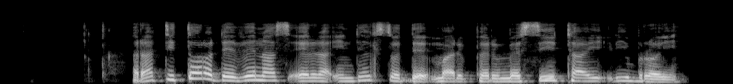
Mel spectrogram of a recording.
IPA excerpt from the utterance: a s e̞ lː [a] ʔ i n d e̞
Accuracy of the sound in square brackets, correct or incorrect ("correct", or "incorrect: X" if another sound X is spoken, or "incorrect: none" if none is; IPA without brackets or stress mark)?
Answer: correct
